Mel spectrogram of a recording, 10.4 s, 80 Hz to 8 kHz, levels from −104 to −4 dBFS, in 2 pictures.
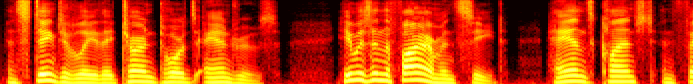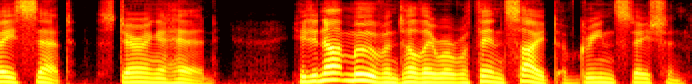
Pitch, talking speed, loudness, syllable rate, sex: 160 Hz, 175 wpm, -19 LUFS, 5.2 syllables/s, male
